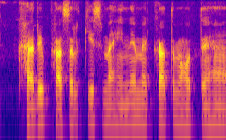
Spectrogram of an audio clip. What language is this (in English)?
Magahi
